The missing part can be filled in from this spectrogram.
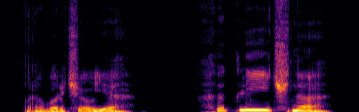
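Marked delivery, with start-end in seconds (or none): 1.6-2.5 genuinely enthusiastic, eager, very high exclamation. Narrator reads a young woman answering the narrator, exclaiming with genuine enthusiasm. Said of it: "воскликнула девушка с неподдельным энтузиазмом".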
